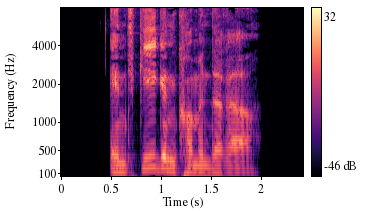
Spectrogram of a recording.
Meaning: inflection of entgegenkommend: 1. strong/mixed nominative masculine singular comparative degree 2. strong genitive/dative feminine singular comparative degree
- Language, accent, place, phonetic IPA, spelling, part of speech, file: German, Germany, Berlin, [ɛntˈɡeːɡn̩ˌkɔməndəʁɐ], entgegenkommenderer, adjective, De-entgegenkommenderer.ogg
